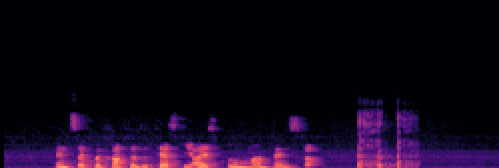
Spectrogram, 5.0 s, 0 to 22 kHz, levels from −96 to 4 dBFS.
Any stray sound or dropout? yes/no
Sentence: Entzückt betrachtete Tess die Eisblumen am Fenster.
yes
